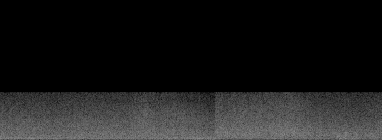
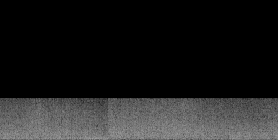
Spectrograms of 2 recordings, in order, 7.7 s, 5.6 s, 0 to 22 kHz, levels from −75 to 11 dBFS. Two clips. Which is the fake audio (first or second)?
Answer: second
